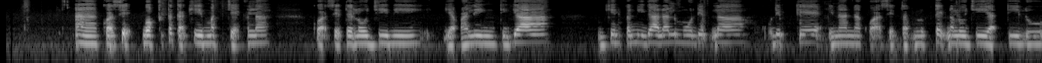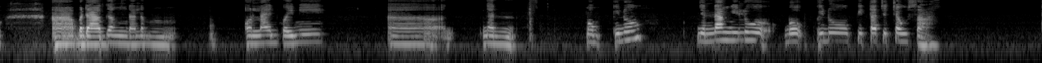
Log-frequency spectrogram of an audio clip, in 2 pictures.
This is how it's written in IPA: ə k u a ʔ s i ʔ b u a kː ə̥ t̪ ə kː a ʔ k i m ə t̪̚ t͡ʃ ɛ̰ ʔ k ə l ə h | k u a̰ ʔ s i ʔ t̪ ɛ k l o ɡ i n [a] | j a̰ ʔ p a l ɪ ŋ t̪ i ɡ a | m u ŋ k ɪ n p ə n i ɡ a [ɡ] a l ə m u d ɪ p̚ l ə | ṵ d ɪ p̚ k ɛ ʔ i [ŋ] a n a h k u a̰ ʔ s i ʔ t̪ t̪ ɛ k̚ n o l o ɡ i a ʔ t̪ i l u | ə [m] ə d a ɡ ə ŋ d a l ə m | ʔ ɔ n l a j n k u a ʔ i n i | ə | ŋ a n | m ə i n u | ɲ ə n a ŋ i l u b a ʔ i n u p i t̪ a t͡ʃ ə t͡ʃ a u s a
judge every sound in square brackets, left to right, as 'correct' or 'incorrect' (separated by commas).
incorrect, incorrect, incorrect, incorrect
